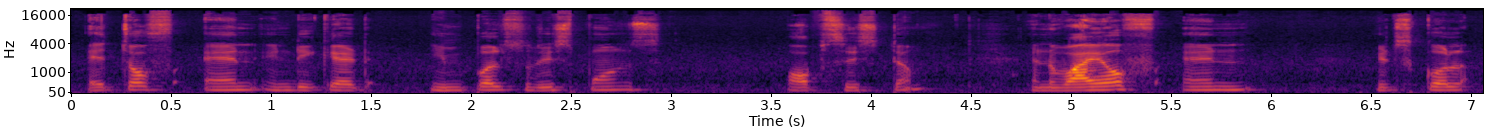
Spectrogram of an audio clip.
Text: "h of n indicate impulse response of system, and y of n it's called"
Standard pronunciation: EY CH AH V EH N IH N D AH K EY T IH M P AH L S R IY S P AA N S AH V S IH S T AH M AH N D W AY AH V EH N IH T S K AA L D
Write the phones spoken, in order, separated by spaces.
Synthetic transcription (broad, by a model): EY CH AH F EH N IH N D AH K EY T IH M P AH L S R IY S P AA N S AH F S IH S T AH M AH N D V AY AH F EH N IH T S K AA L D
